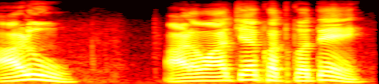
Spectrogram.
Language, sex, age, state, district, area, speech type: Goan Konkani, male, 45-60, Goa, Murmgao, rural, spontaneous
